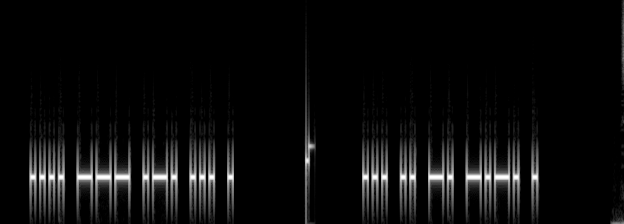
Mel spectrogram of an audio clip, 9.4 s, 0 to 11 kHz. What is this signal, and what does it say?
Morse code, heard as a keyed tone, about 17 wpm, 700 Hz. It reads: HORSE SINCE
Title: Sentences from Top 300 Words - New Word Drill - 17wpm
